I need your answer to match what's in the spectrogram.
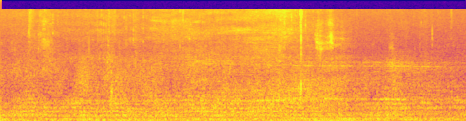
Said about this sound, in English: I'll let the plane go by and let the car go by.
